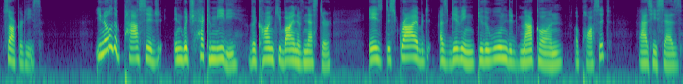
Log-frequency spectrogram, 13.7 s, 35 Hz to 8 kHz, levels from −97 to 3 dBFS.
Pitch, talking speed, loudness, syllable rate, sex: 160 Hz, 110 wpm, -19 LUFS, 4.0 syllables/s, male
